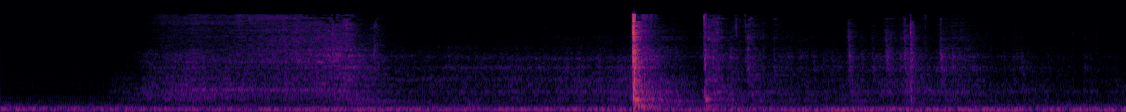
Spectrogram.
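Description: A single loud gunshot from a recording of an indoor shooting range, played over the hall's speakers, followed half a second later by a smaller knock and then a few faint clicks. A soft hiss is heard for a couple of seconds before the shot.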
